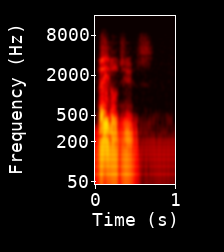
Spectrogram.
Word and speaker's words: Betelgeuse: My wife was helping me pronounce this. Let me see if I can remember how to say it. Betelgeuse. That's it. Betelgeuse. Not Betelgeuse. I said I refuse to say Betelgeuse.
